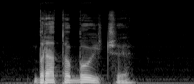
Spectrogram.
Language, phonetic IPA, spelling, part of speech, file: Polish, [ˌbratɔˈbujt͡ʃɨ], bratobójczy, adjective, Pl-bratobójczy.ogg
